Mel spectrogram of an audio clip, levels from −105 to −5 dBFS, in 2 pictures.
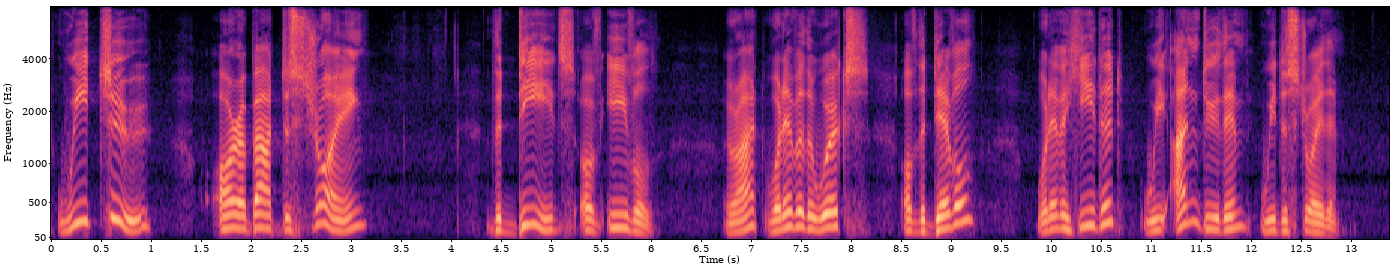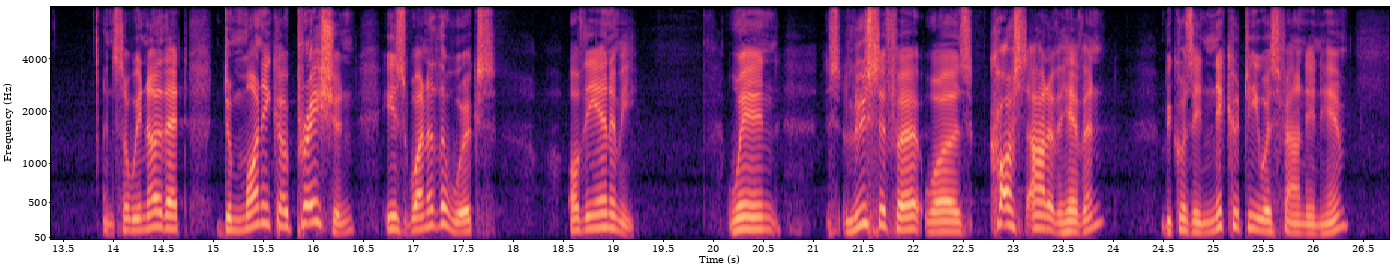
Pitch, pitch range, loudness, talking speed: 160 Hz, 140-190 Hz, -24 LUFS, 120 wpm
